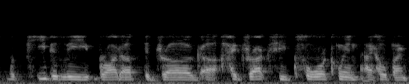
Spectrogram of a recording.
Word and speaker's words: hydroxychloroquine: You did pronounce it correctly. It's hydroxychloroquine, and it's a drug that's been around, I think, since 1920s.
